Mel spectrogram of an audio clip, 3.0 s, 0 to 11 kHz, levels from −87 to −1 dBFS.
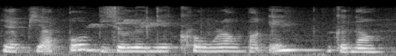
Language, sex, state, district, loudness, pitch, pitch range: Garo, female, Meghalaya, South Garo Hills, -15 LUFS, 195 Hz, 185-235 Hz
